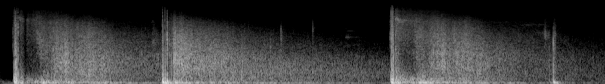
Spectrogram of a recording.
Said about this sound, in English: Two men with bazookas climbed up on the roofs of the SUVs and sent shrieking projectiles streaking into the buildings.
